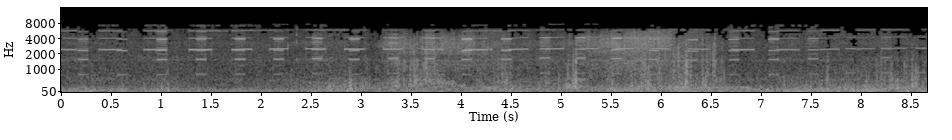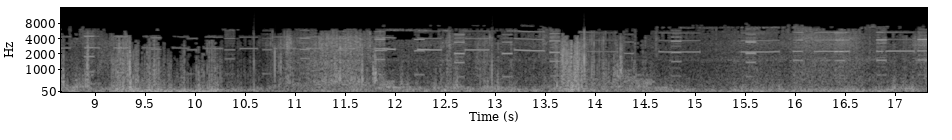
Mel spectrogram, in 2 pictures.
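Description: Wind rushes and buffets loudly against the microphone.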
